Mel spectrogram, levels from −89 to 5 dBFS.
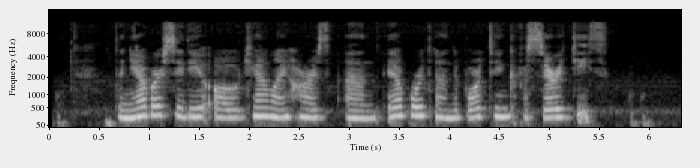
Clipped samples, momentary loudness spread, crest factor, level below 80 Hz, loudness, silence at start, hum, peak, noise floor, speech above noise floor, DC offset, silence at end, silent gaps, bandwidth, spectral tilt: under 0.1%; 8 LU; 14 dB; -52 dBFS; -22 LUFS; 0.1 s; none; -8 dBFS; -49 dBFS; 28 dB; under 0.1%; 0.35 s; none; 11.5 kHz; -5.5 dB/octave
